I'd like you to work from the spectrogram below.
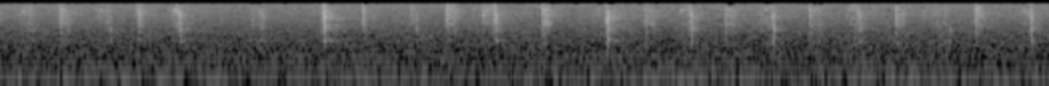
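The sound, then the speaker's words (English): Rapid, crisp snips of large scissors slicing through wrapping paper, a steady run of about two dozen short cuts at an even rhythm, fairly quiet with no voices. “And take our scissors.”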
